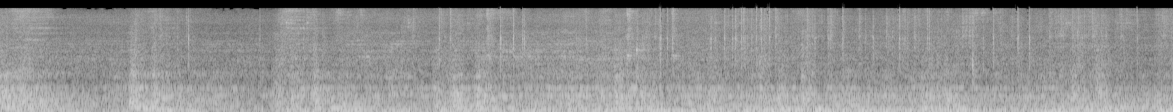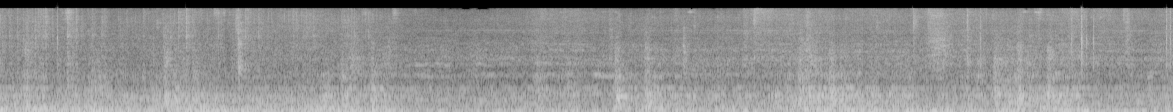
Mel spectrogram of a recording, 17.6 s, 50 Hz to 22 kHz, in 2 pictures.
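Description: Asunarou Railway 260 series narrow-gauge electric train running along the track, heard from inside the front car: a steady rumble of wheels on rail and running gear, with a few sharper clicks.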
